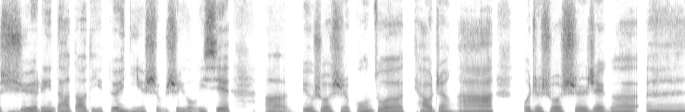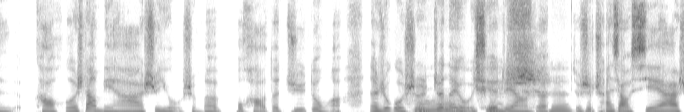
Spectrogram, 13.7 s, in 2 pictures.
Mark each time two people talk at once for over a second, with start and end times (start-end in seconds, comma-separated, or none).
11.0-12.6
